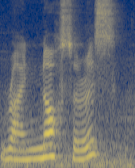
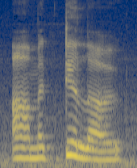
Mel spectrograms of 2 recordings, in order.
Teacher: of these words have four syllables for all of these words the stress is either on the second syllable as in rhinoceros or the third syllable as in armadillo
